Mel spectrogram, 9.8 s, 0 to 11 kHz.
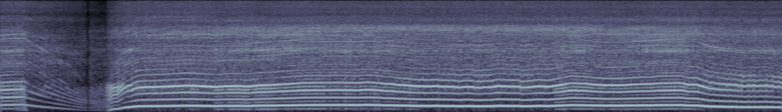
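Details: Stihl MS 500i chainsaw (62 hours, stale fuel after long sitting), warm, after recalibration and fuel purge: fires and climbs to a clean steady high scream through frozen wood, no bogging or surging. The main problem is believed to have been the fuel pump.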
